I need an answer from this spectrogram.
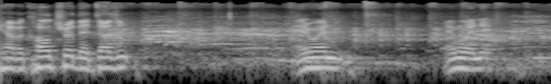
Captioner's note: people laughs and boos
